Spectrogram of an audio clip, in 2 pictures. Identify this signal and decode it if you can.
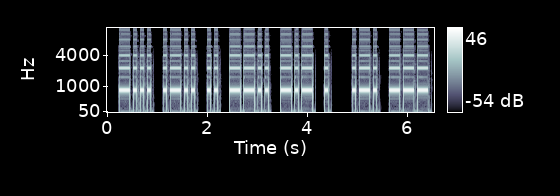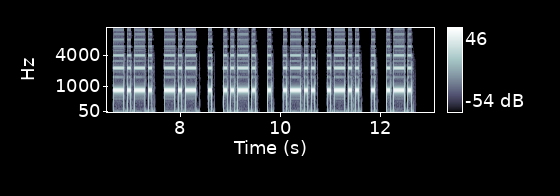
Morse code, heard as a keyed tone, about 17 wpm, 800 Hz. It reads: BLIZKE ROCKEFELLER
